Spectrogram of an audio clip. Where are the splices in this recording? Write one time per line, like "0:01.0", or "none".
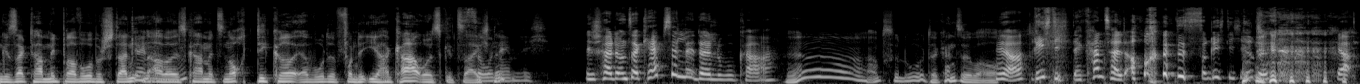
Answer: none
